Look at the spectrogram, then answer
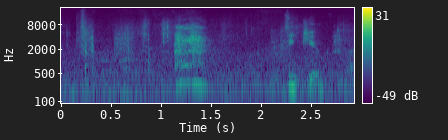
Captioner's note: clears throat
